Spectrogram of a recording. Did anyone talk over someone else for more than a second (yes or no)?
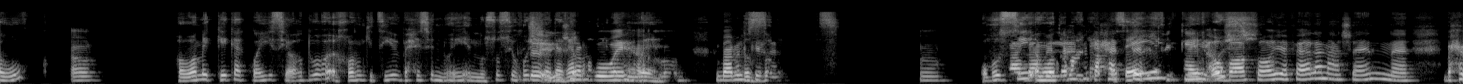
yes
